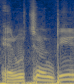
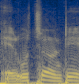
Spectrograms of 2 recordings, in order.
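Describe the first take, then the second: Both takes have the same delivery.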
